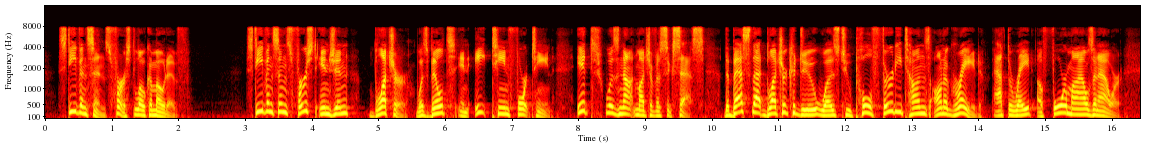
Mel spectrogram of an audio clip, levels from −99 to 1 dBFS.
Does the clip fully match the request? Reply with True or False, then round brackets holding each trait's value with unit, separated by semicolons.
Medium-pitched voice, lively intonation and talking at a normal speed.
True (180 Hz; 6.2 semitones; 145 wpm)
